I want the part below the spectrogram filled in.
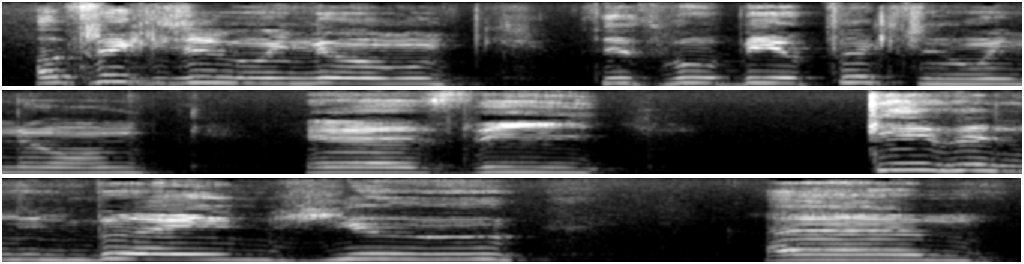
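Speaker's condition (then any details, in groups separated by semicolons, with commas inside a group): Speech impediment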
